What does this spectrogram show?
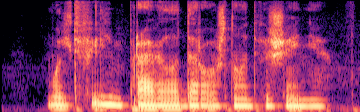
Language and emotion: Russian, neutral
